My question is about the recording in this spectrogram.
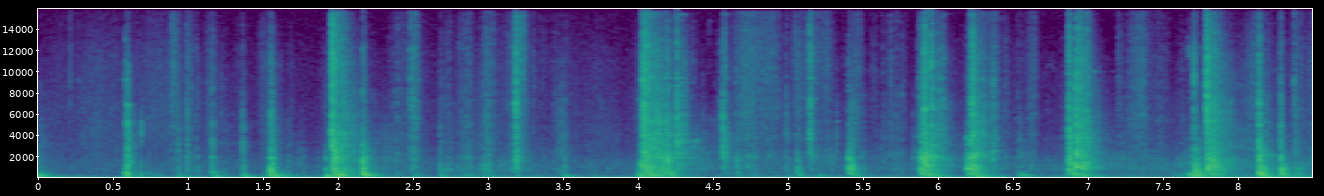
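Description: Plastic trim panel around the Tesla Model X liftgate glass being pulled off by hand: about a dozen sharp clicks and snaps at uneven intervals as its retaining clips let go.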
